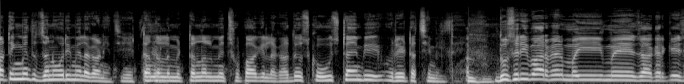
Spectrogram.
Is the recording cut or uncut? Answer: cut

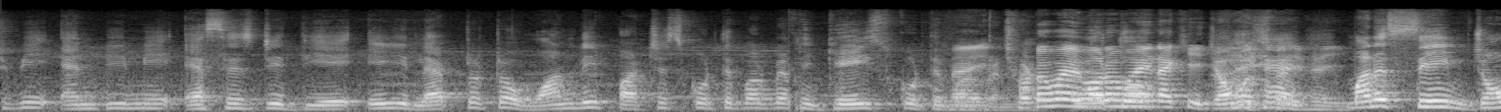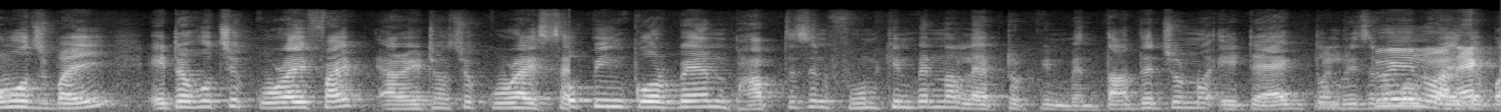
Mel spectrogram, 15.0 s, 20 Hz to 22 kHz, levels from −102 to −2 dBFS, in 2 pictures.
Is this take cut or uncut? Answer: cut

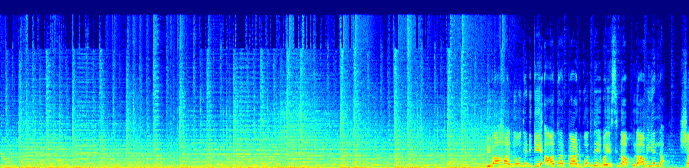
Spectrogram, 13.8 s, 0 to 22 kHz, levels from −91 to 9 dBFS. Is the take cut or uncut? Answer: cut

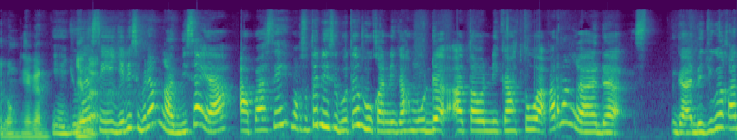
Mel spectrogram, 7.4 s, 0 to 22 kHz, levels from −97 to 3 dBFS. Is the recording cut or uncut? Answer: uncut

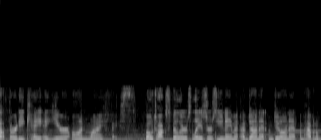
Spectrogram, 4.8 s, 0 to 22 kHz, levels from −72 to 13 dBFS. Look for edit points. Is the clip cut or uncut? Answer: uncut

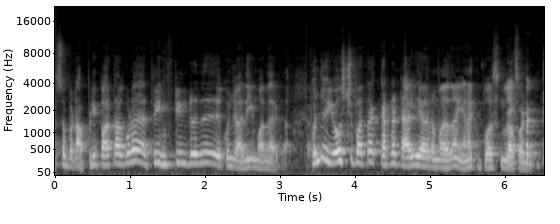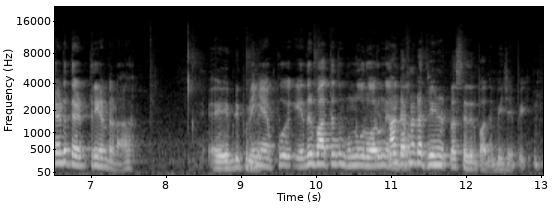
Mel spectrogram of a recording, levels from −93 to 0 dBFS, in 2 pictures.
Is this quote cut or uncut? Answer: cut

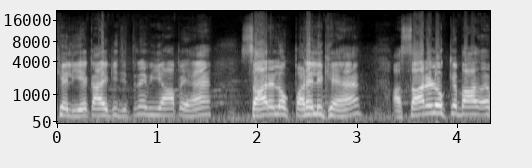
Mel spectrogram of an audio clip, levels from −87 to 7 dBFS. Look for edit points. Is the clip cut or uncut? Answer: uncut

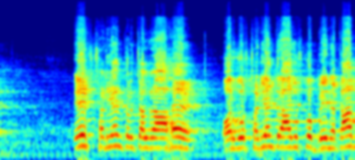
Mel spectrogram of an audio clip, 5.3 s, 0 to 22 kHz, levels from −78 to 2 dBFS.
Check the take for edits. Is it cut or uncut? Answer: uncut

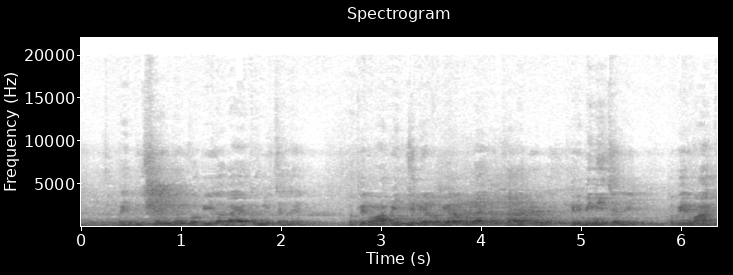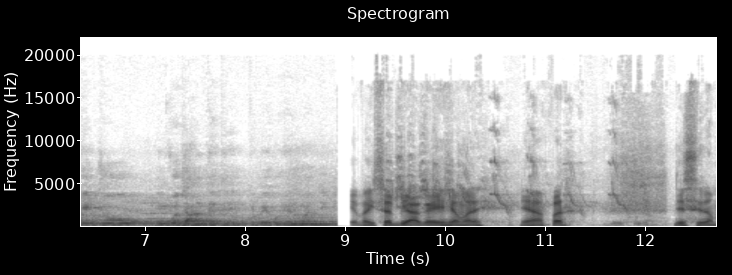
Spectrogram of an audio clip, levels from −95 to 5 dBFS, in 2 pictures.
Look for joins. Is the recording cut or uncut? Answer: cut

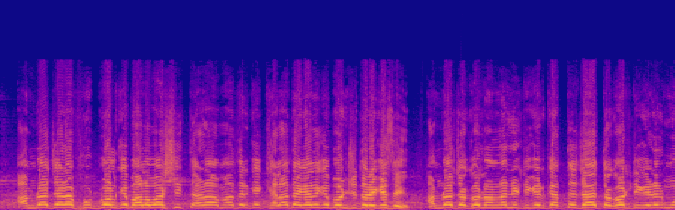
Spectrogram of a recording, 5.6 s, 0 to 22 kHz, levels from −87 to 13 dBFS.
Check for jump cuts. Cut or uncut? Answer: cut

